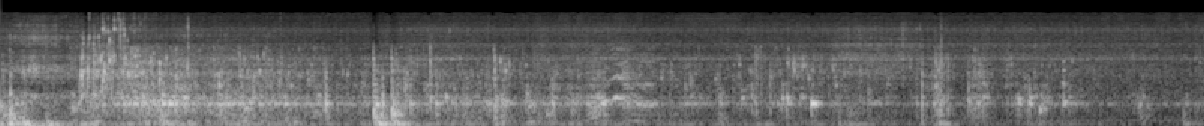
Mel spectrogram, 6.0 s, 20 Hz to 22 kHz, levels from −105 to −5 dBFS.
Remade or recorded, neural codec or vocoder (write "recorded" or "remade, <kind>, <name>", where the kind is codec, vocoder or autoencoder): recorded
